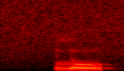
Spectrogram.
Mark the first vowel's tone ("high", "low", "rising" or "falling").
falling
